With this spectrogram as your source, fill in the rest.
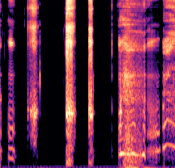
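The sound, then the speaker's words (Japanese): A person imitates a pig, making several short, snorting grunts followed by a longer, rough nasal grunt. The voice is fairly loud, with brief pauses between sounds. “ほら、豚の真似だよ。こうしてやるの。”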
